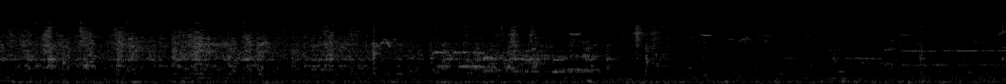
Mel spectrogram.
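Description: Faint chirps and calls of birds over a rice paddy, with a dense patter of short dry ticks in the first half and one held whistle-like call near the end.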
